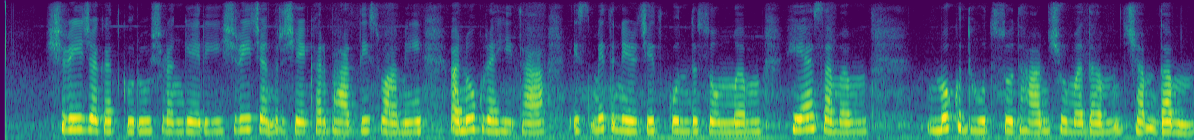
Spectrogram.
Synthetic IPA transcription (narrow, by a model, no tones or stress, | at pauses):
ʃɾiːd͡ʒɐɡɐt̪ɡuɾuʃɾɐŋɡeːɾiːʃɾiːt͡ʃɐnd̪ɾɐʃeːkʰɐɾbʱaːɾt̪iːsʋaːmiɐnuɡɾɐɦit̪ʰaːismit̪niɾd͡ʒit̪kund̪somːɐm | hijɐsɐmɐm | mukʰd̪ʱuːt̪sud̪ʱaːnʃumɐd̪ɐmʃʰɐmd̪ʱɐm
